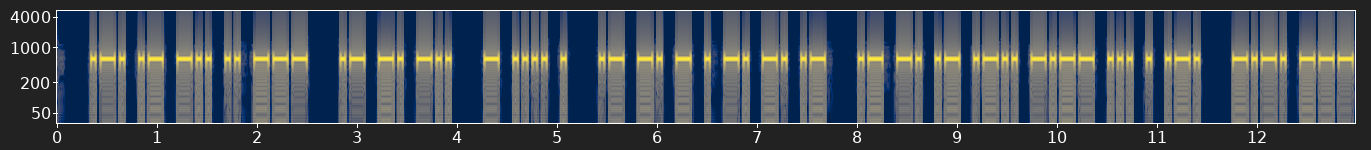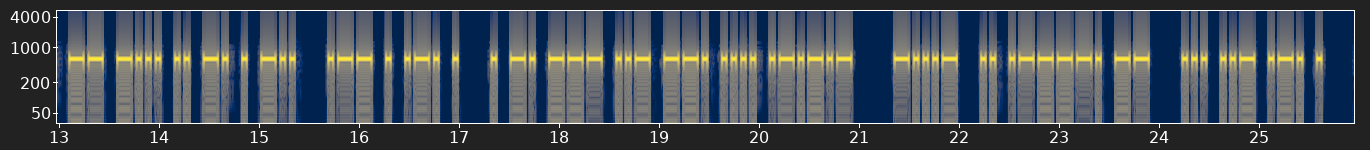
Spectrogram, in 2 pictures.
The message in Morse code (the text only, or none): RADIO AND THE ANTENNA ANALYSER COMBINED WERE ENOUGH. <BT> I'M SURE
